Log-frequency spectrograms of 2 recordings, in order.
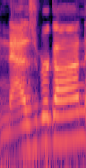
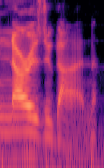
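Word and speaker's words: Narzugon: He was turned into a fallen paladin, and it is actually called, you were pronouncing it Nazrugan. It's actually Narzugan. Oh, thanks. The R is before the Z, so I caught that one.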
